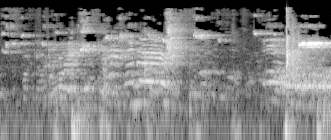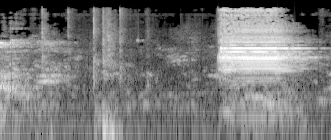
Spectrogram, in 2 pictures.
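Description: Gymnasium scoreboard horn sounding once for just under a second near the end, the loudest sound here. Before it come shouting voices, a few basketball thuds on the hardwood and a short shrill whistle blast about halfway, as play is stopped for a referee's call.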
